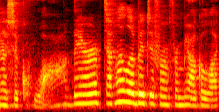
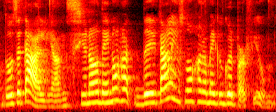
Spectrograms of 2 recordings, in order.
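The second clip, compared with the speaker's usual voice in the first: put-on an Italian accent that slides into Cuban, louder and higher; attempted Italian accent; 4 semitones higher, 6 dB louder than usual. Praising Italian perfume makers in a botched Italian accent. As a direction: try for Italian, land on Cuban. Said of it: "This is the Cuban accent coming out".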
